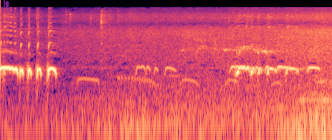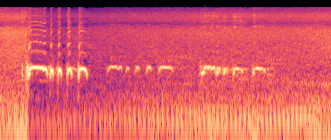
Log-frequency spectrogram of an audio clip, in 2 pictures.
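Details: Local wild zebra dove song used as a lure: soft, bubbling coos at a steady mid pitch in stuttering multi-note phrases, the phrase given twice, each opened by a burst of sharp clicking taps, over a low background hum.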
